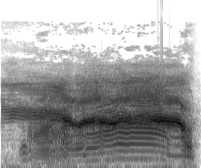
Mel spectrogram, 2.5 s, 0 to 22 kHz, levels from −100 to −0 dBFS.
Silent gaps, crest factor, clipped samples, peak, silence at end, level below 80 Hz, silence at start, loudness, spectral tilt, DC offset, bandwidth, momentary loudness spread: none; 12 dB; under 0.1%; 0 dBFS; 0.1 s; -56 dBFS; 0 s; -10 LUFS; -3.5 dB/octave; under 0.1%; 7.6 kHz; 12 LU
